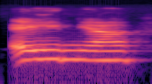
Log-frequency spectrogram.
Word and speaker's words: Áine: are interested in is my name because it's anya normally it's pronounced anya so people kind of think it's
